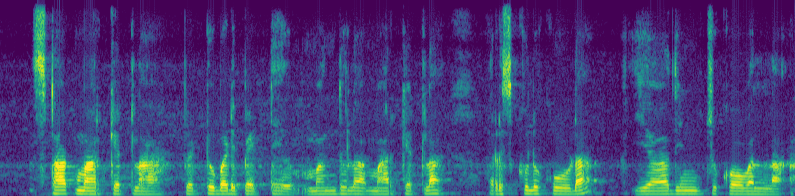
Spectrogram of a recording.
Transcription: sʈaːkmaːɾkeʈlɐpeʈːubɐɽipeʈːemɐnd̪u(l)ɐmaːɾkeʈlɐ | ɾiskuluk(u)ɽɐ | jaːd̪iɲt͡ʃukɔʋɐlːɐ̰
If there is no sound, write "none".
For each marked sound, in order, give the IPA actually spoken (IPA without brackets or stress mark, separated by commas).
l, uː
